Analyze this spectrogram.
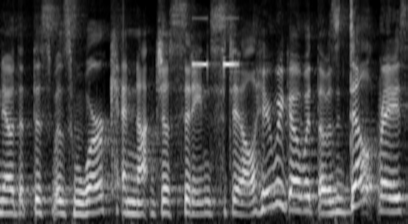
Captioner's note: timer beeps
